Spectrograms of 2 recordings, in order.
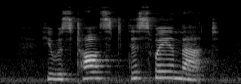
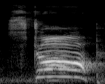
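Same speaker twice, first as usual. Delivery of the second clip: very loud yell; pirate yell; 8 semitones higher, 13 dB louder than usual. A narrator's reading. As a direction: yell after them. Captain yells at fleeing crew.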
